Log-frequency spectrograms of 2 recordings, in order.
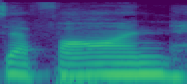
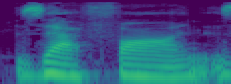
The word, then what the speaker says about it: Zafón: I really love Carlos Ruiz Zafón.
